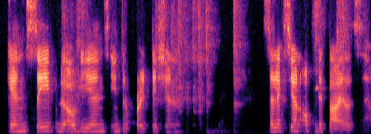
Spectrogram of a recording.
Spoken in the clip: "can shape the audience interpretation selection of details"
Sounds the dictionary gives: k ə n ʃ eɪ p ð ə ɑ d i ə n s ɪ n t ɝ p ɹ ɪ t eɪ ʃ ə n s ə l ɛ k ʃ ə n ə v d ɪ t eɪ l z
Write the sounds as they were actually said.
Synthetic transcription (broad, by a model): k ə n s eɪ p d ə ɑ d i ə n s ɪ n t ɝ p ɹ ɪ t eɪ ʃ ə n s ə l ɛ k s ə n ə f d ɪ t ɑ l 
